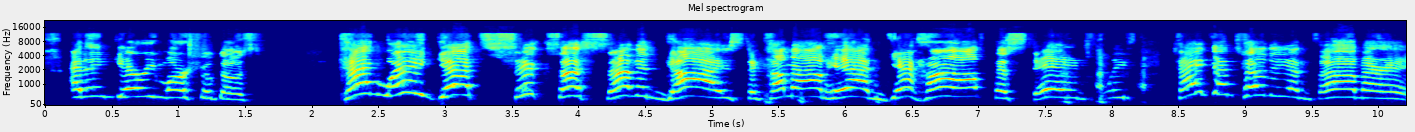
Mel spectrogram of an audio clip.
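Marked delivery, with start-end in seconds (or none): 2.2-10.2 put-on New York accent. Retell how help was called to get you off the stage, in Garry Marshall's New York accent. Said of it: "with his New York accent".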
